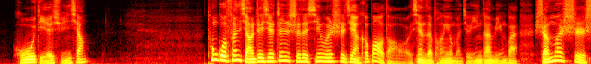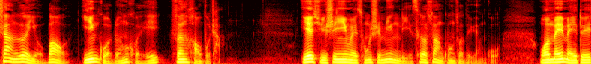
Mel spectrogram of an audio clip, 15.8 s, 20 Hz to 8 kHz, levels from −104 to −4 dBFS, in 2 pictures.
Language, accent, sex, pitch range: Chinese, native, male, 105-160 Hz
